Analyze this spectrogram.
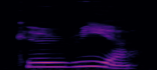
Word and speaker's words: career: chán thôi avoid career career bạn nhớ là từ career trọng âm rơi vào re và I would After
